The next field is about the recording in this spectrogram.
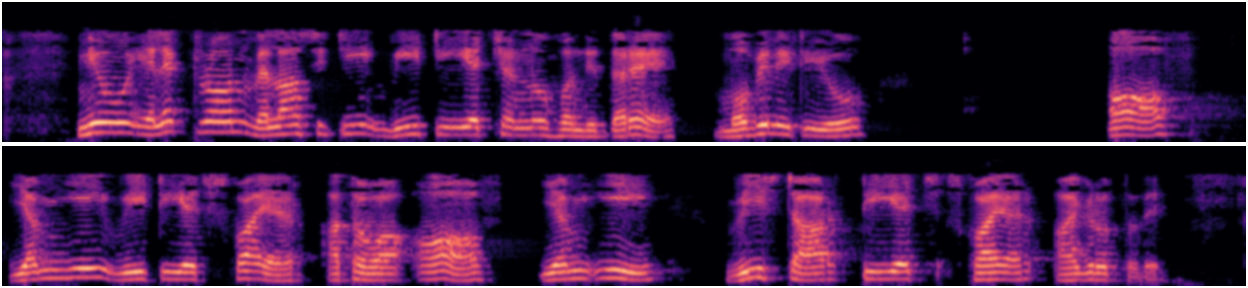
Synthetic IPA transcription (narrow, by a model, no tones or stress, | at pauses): niːʋuelek̚ʈɾaːnʋelaːsiʈiʋiːʈiːet͡ʃɐnːuɦond̪id̪ːɐɾe | mobiliʈiju | aːpʰ | emiʋiːʈiːet͡ʃskɐjɐɾɐt̪ʰɐʋaːʔaːpʰ | emi | ʋisʈaːɾʈiːet͡ʃskʋɐjɐɾaːɡiɾut̪ːɐd̪ḛ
